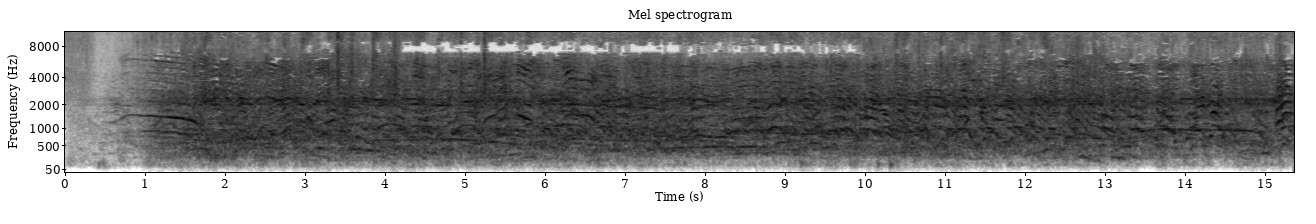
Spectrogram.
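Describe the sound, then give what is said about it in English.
Children at a school in Austin, Texas, chant together in a loud crowd, a dense and continuous mass of high, overlapping voices that holds steady without a break after a quick rise at the start. “Hear that? They're chanting pride, pride, pride, pride, pride.”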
